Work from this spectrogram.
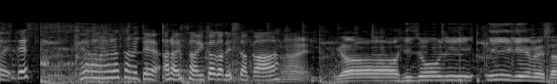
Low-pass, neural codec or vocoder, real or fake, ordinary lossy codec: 7.2 kHz; codec, 24 kHz, 3.1 kbps, DualCodec; fake; MP3, 64 kbps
